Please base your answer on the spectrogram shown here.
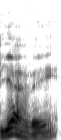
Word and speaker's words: Yahweh: original Hebrew text uses the tetragrammaton YHWH, which is commonly pronounced as Yahweh by scholars.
